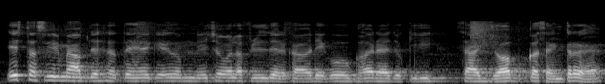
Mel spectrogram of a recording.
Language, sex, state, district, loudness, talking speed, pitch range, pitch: Maithili, male, Bihar, Begusarai, -21 LUFS, 255 wpm, 140-160 Hz, 150 Hz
